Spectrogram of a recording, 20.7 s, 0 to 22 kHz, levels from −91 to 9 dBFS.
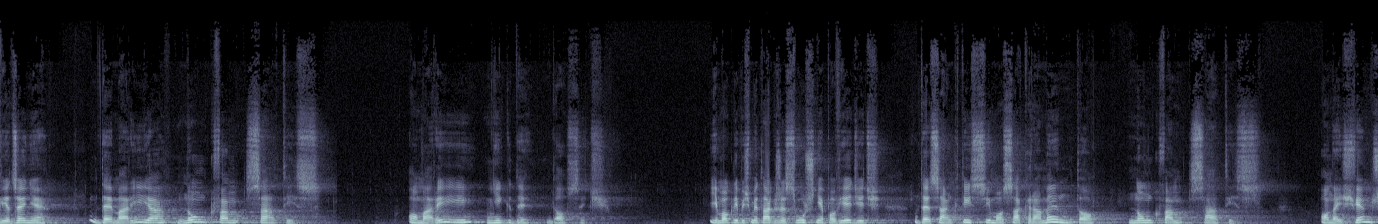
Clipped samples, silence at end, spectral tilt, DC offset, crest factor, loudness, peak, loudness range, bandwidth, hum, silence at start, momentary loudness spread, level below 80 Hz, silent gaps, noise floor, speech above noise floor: under 0.1%; 0 s; -5.5 dB/octave; under 0.1%; 20 dB; -18 LUFS; 0 dBFS; 5 LU; 18 kHz; none; 0 s; 15 LU; -66 dBFS; none; -61 dBFS; 43 dB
